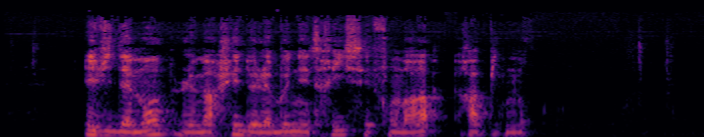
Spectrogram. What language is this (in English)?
French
